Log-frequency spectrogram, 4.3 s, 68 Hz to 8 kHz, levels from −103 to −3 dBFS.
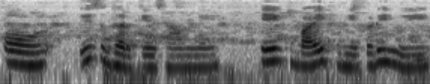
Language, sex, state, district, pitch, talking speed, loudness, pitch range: Hindi, female, Haryana, Charkhi Dadri, 195 Hz, 140 wpm, -17 LUFS, 175-230 Hz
